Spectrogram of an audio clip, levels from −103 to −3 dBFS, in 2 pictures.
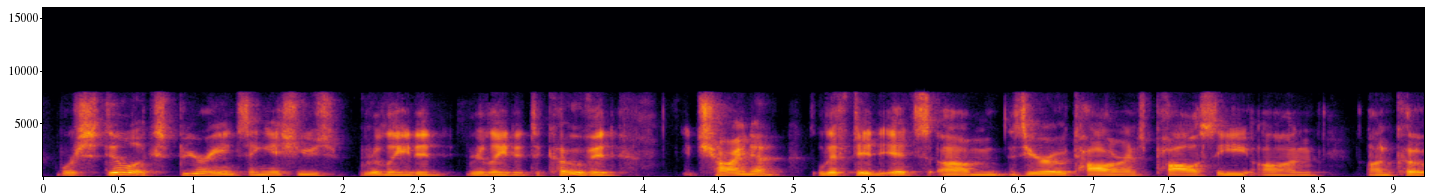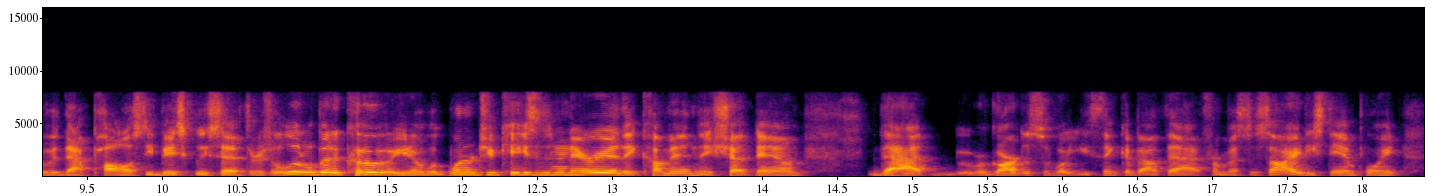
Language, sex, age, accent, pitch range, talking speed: English, male, 30-49, American, 115-135 Hz, 185 wpm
